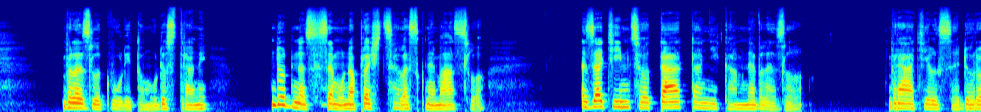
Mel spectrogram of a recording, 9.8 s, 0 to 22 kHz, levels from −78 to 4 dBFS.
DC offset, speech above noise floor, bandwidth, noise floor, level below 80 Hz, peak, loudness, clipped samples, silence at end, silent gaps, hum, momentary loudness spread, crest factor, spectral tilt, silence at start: under 0.1%; 46 dB; 17 kHz; -66 dBFS; -54 dBFS; -2 dBFS; -20 LUFS; under 0.1%; 0 s; none; none; 10 LU; 20 dB; -4.5 dB/octave; 0 s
